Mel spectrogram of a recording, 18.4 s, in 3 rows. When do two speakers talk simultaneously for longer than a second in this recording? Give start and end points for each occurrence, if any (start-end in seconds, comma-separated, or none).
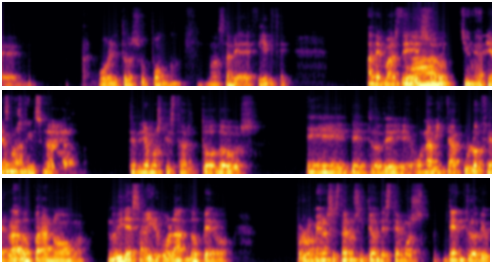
5.0-6.7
